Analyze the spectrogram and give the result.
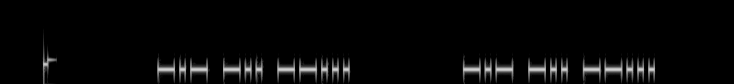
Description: Morse code, heard as a keyed tone, about 22 wpm, 700 Hz. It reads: KD7 KD7
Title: USA Call Sign Prefixes - Repeated 2x - 22wpm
